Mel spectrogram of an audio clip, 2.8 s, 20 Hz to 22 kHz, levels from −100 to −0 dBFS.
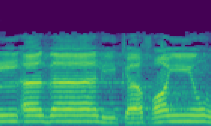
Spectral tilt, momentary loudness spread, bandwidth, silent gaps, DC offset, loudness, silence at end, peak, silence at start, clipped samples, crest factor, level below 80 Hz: -4 dB/octave; 6 LU; 7.6 kHz; none; under 0.1%; -15 LUFS; 0 s; -2 dBFS; 0 s; under 0.1%; 16 dB; -68 dBFS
